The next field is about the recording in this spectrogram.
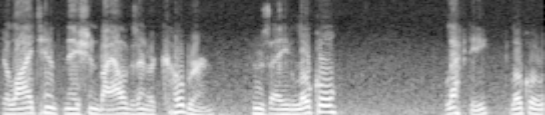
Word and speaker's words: Cockburn: I see Robert showing me a tape by Alexander Coburn, and that Coburn is spelled C-O-C-K-B-U-R-N, Cockburn, but I believe that the pronunciation is Coburn.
